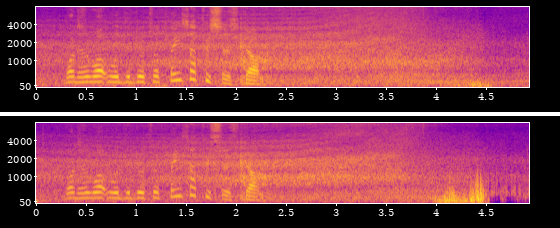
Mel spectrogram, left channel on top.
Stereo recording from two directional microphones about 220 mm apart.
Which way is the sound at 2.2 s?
5° left (ahead or behind).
